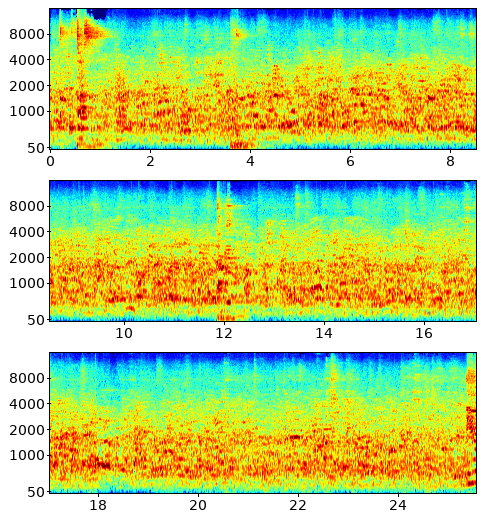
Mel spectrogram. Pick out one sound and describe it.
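A large indoor crowd chatters and murmurs throughout.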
